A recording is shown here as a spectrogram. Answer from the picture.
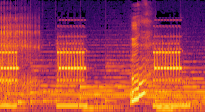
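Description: Cartoon mobile phone ringtone: a trilling electronic ring heard three times, each ring about half a second long and about a second and a half apart, over light background music.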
